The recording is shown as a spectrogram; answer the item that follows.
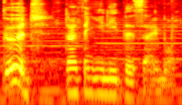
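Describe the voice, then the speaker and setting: A man's voice: medium pitch, vocal fry, faint music behind. A man playing a whimsical, upbeat alien time traveller with a playful manner in a fan audio drama. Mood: wry. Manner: playful, animated, quick shifts.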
